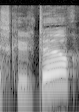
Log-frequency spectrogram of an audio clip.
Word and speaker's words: sculpteur: peignent des tableaux les sculpteurs sculpte destin qu on pierre attention sculpteur le pays ne se prononcent pas donc 10h30 visite de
